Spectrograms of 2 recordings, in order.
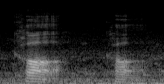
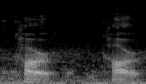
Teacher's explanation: when R is at the end of a word, like in the word car, British people don't pronounce it properly. We just make it a long vowel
